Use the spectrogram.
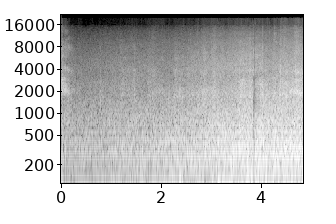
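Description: Surf rolls and washes up a beach at a receding tide, a broad continuous roar that swells louder over a few seconds, mixed with wind buffeting the microphone.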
